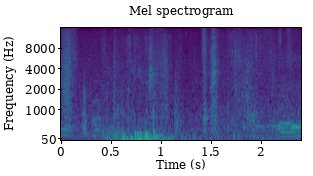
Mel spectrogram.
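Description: Tools and wooden boards being handled: a few light clacks and knocks, with a dull low thump around the middle.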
